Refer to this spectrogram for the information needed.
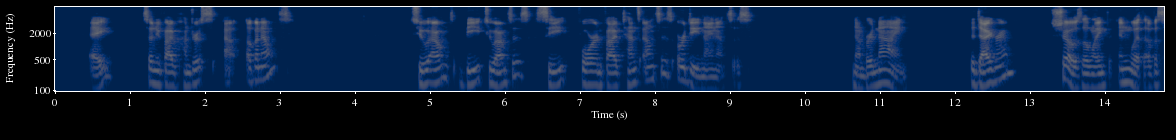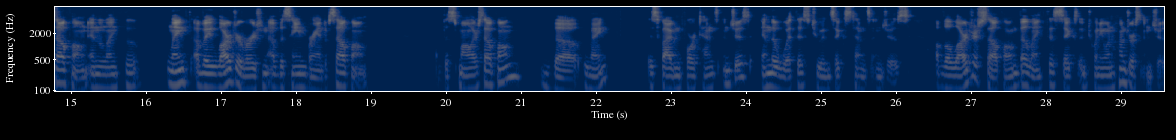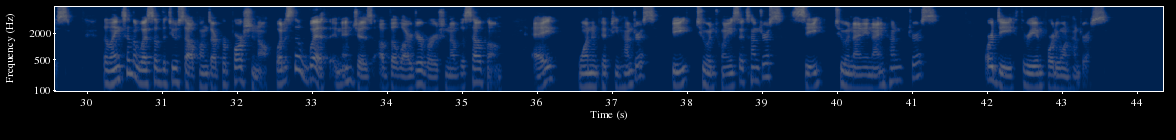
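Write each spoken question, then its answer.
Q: What is the width in inches of the larger version of the cell phone?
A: C: 2 99/100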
